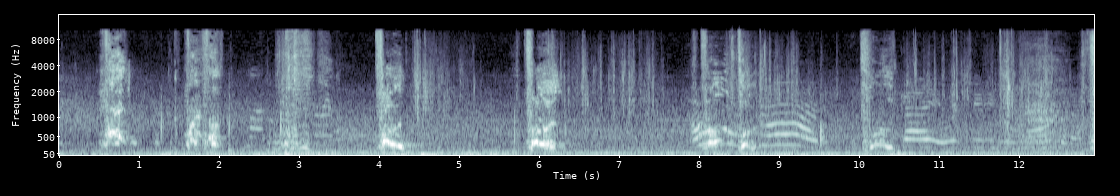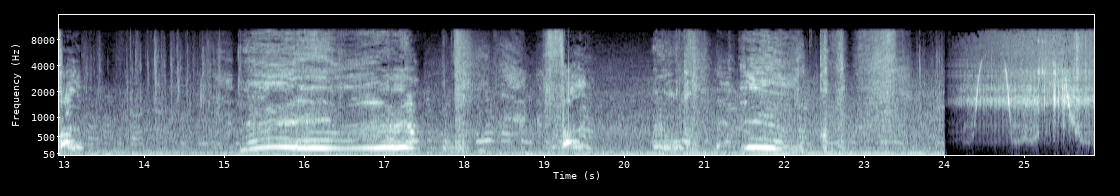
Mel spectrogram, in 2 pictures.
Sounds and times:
Speech: 7.9 - 14.3.

